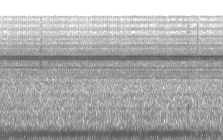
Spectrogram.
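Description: A steady high-pitched electrical whine with a low hum beneath it, unchanging throughout: background noise in the narration's recording chain, heard plainly in a pause between words.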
